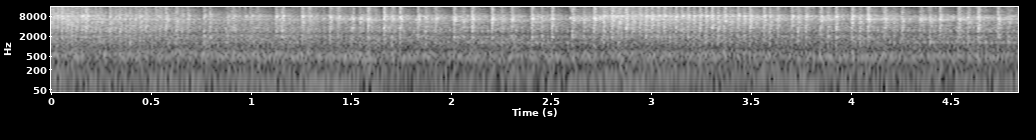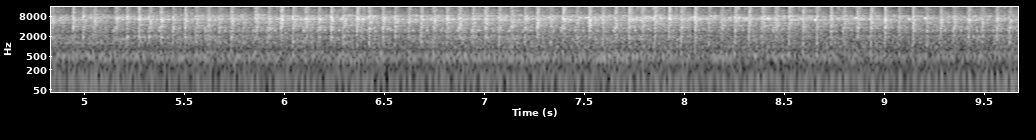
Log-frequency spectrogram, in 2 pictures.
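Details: VW Beetle, idling during a dual carburetor install with the exhaust ports left open and unplugged: very loud, raw, fast popping rumble with a harsh rasp and smoke, an exhaust leak.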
